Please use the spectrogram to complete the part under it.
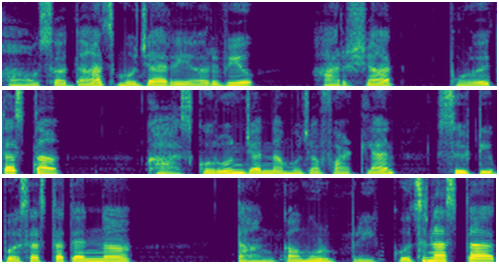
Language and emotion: Goan Konkani, fearful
